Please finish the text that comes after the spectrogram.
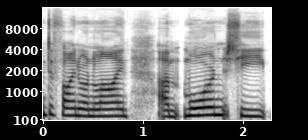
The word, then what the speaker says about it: Moran: if you're trying to find her online um mauren she pronounces as she pronounces her surname is spelt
